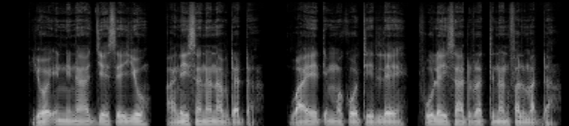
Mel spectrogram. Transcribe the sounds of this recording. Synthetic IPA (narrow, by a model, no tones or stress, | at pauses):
jo̞ːɪ̰nːɪnɐːd͡ʒːe̞ːsɛjːu | ʔɐ̰niːsɐnɐnɐbd̪ɐd̪ɐ̰ | waːʔe̞ːᶑɪmːɐko̞ːt̪iːlːe̞ː | fuːlɐɪsaːd̪ʊɾɐt̪ːɪnɐnfɐlmɐ̰d̪ːɐ̰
